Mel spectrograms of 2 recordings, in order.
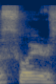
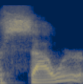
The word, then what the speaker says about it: Sauer: I go by Pedro Sawyer's school. Pedro Sauer or Pedro Sawyer? Okay. Sauer. Okay. Pronunciation. I've been hit in the head. That's okay. Yeah. Sauer.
